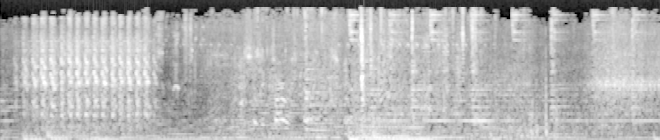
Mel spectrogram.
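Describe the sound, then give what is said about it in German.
A car engine with a clogged fuel line struggles to start, with a continuous low rumble that surges louder about halfway through before settling back down. Voices can be heard talking over it. “Unser Auto macht Probleme. Die Benzinleitung ist verstopft.”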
